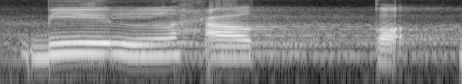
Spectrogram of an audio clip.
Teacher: Jadi harus sempurnakan tasydid dulu baru dipantulkan. Jadi ini agak sedikit tertahan dulu ya. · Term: qalqalaf akbar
